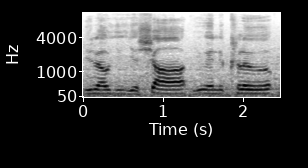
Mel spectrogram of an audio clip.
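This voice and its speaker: Through noticeable background noise comes a man's fairly high-pitched voice. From Chicago. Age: 60s. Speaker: former pimp. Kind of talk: casual interview answer, street slang.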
